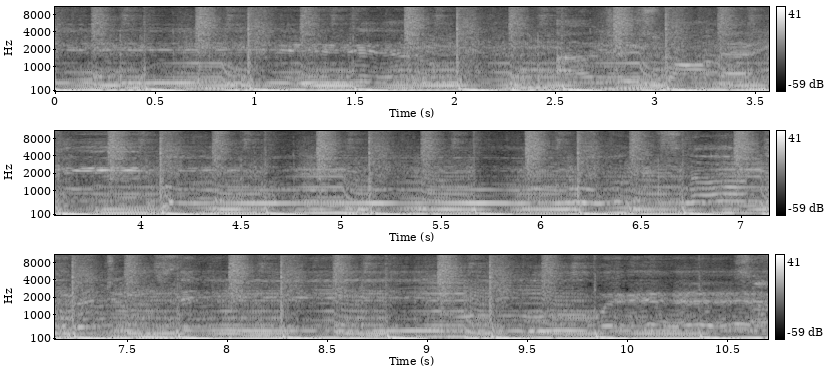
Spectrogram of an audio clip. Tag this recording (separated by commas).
Funk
